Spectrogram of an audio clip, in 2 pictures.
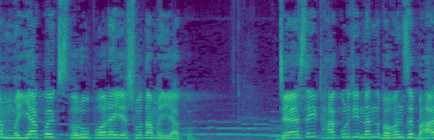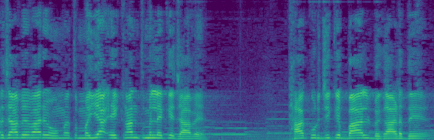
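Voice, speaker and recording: Brief: high-pitched male storyteller, devotional katha over music. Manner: animated, acts out child and father voices. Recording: music playing behind.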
